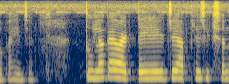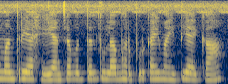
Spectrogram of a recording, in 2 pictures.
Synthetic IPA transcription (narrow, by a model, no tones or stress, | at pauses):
paɦid͡ʑe | t̪ulakajʋaʈt̪ed͡ʑeapleɕikʂəɳmənt̪ɾiːaɦejaɲt͡ɕjabəd̪ːəlt̪ulabʱəɾpuːɾkaɦiːmaɦit̪iːajka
